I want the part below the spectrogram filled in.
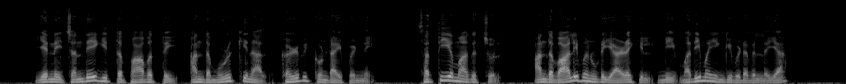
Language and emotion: Tamil, neutral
